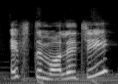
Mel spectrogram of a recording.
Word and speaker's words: epistemology: And this week we will be talking about, not sure how to pronounce that, epistemology, epistemology.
